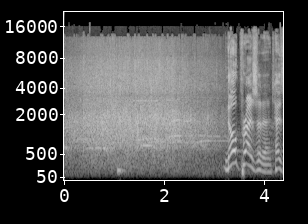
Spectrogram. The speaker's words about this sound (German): America, we don't worship government, we worship God. In Amerika beten wir nicht die Regierung an, sondern Gott. Für diesen Satz erhält Trump langanhaltenden Applaus.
